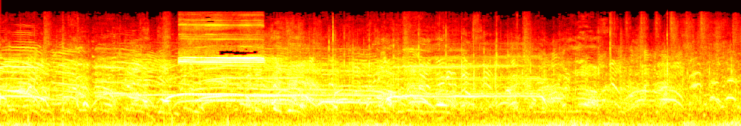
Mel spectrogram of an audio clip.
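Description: A crowd of spectators cheers and screams excitedly.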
